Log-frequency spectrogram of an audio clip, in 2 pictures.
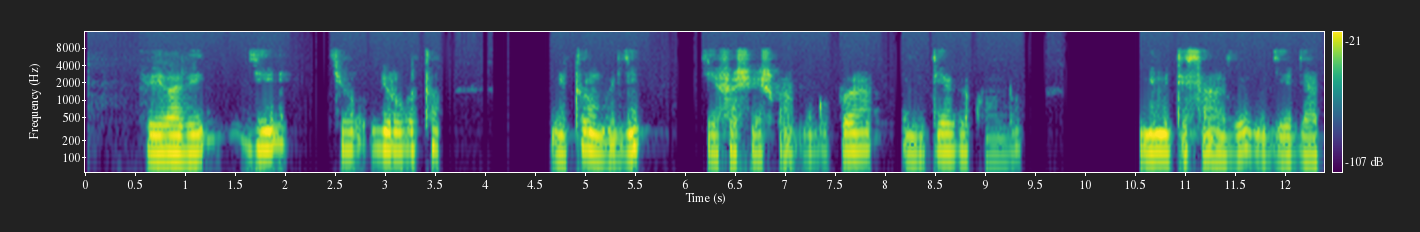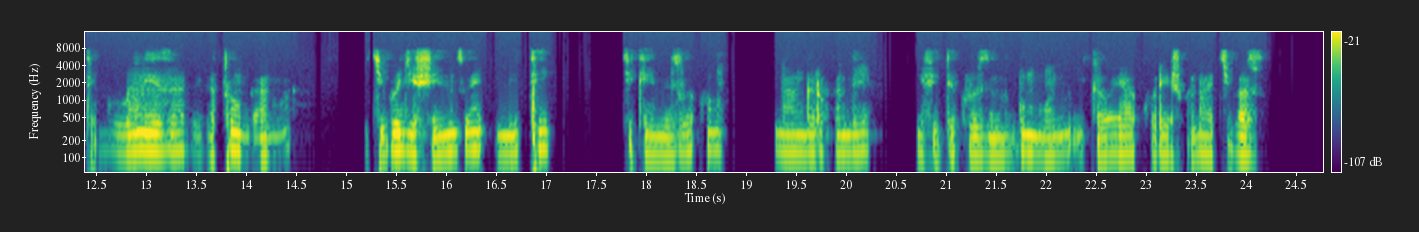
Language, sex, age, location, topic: Kinyarwanda, male, 25-35, Kigali, health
